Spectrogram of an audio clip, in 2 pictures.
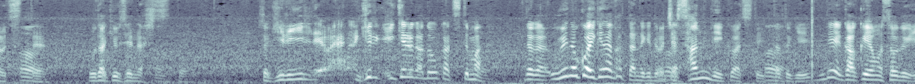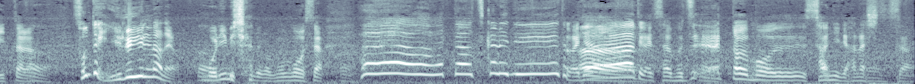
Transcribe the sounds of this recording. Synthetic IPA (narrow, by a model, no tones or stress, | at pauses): ot͡sɨ̥t̪ːe̞̰ | o̞d̪akʲɨːsẽ̞nd̪aɕi̥t͡st͡sɨ̥t̪ːe̞̥ | aɡʲiɾʲiɡʲiɾid̪eβa̰ɡʲiɾʲiike̞ɾɯ̟kad̪o̞ːkat͡sɨ̥t̪ːemad̪akaɾaɯ̟e̞no̞ko̞βaik̬e̞nakat̪ːãnd̪aked̪o̞̰t͡ɕiasãɲ̟ːĩnd̪e̞ikɯ̟βat͡sɨ̥t̪ːe̞it̪ːat̪o̞kʲid̪e̞ɡakɯ̟jãm̃aso̞not̪okʲit̪ːaɾa̰ | so̞nt̪okʲiɲiiɾɯ̟iɾɯnãnojo̰moɾʲimit͡ɕãnt̪o̞kamomoːsa | amat̪at͡sɨ̥kaɾenet̪o̞kait̪ːaat̪okait̪ːesamoːd͡zɨːt̪ːo̞mo̞ːsãɲ̟ːĩnehanaɕi̥t̪ɨ̥t̪ːe̥sa̰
